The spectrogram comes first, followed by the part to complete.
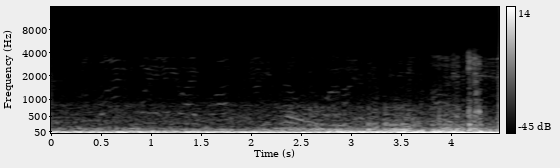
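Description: Steady low rumble of a vehicle driving along a snow-covered track, heard from inside its cabin.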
